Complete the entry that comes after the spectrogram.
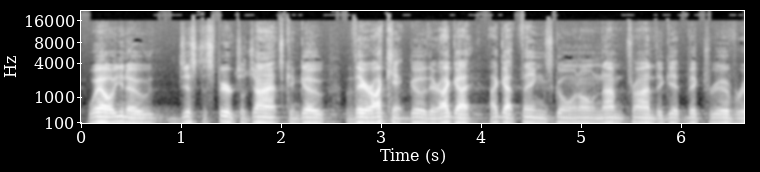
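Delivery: low, soft, self-doubting excuses; defeated believer. Acted. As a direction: make subdued excuses, as if beaten. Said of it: "stay in this inferiority complex".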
